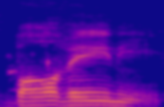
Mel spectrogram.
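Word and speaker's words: Balvenie: said right when he said i'm like it's balvani it's it's really uh it's really a funny pronunciation for that that whiskey it's good stuff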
